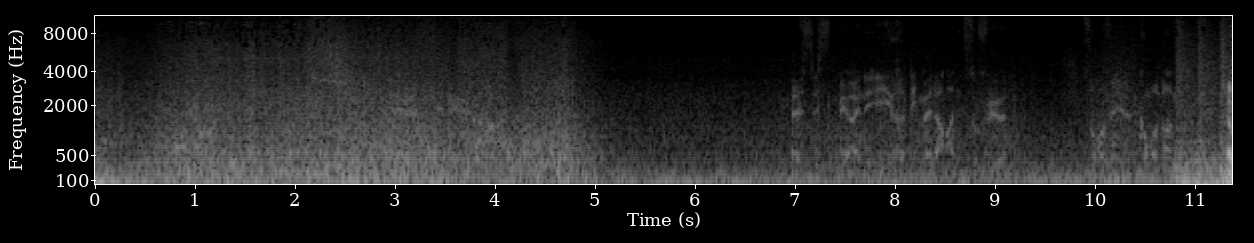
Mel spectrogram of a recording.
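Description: Artillery counter-battery fire in the World War II strategy game Steel Division 2, a dense rumbling barrage of distant blasts that fades after several seconds, leaving lower battle noise with brief chirping game sounds.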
